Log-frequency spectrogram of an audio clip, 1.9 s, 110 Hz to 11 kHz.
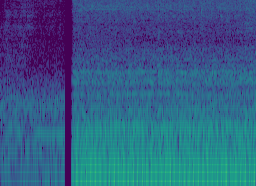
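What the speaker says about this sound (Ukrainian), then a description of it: "Далі їде до нас тракторець середньої бази, трьохциліндровий Янмар F200 20 кінських сил." A three-cylinder Yanmar F200 mini tractor of about 20 horsepower idles and approaches at a tractor lot, a steady low engine thrum that jumps louder after a brief cut and stays close.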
